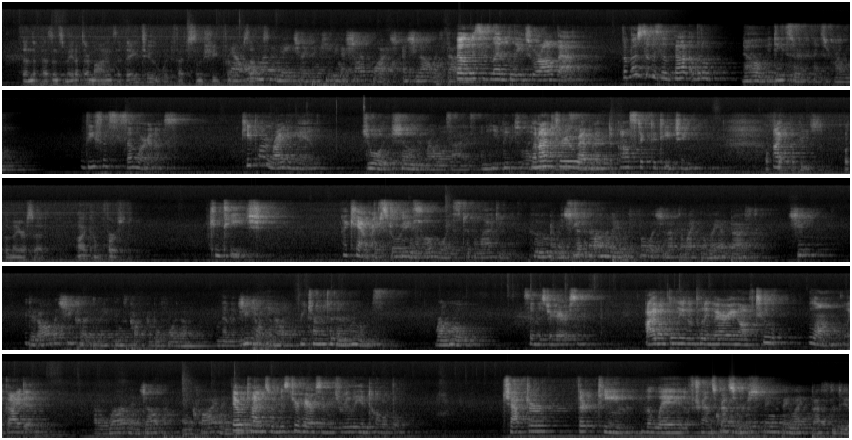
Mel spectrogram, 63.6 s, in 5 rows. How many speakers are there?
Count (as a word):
four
